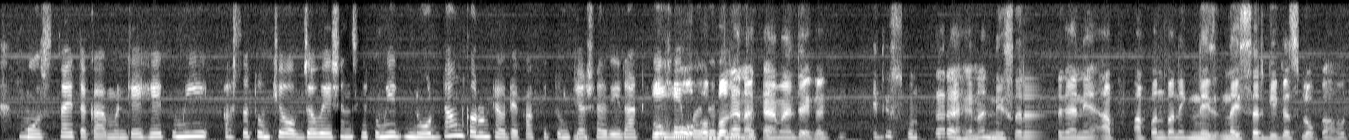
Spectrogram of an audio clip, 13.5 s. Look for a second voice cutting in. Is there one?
Yes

